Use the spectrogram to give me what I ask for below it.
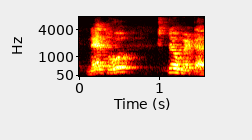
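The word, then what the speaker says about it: Gnathostomata: एक को बोला गया एग्नेथा और दूसरे को बोला गया है नेथो स्टोमेटा। इसमें जी साइलेंट होता है।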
